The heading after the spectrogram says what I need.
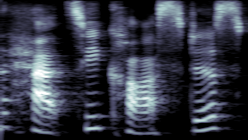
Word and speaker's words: Hatzikostas: And I did pronunciate your name before we hit record, but I'm going to say welcome Hatsy Kostas to the show.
